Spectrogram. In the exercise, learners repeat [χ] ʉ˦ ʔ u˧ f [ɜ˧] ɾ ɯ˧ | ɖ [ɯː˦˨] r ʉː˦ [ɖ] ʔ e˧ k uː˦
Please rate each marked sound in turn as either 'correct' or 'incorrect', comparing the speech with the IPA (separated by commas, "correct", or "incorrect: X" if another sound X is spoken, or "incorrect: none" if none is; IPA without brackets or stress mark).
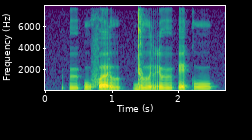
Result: incorrect: ʔ, correct, correct, incorrect: none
